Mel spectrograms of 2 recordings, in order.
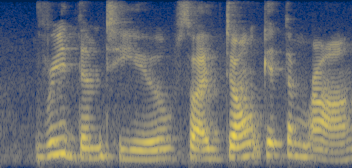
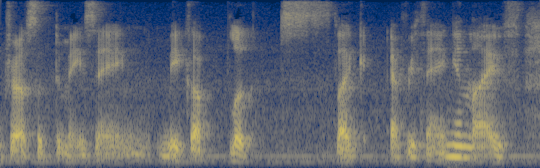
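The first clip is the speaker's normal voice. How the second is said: whispered; 10 semitones lower, 10 dB quieter than usual. Real, not acted. Gushing aside.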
